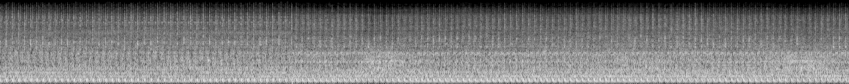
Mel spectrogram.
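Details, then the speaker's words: Old Stone concrete mixer, small single-cylinder engine with no clutch, after greasing, first run needing choke; chugging steadily at a fast even beat, no misses or knocks; normal running. "I'll try to start it up now. We can listen to it run for the first time. And hopefully it does run."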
